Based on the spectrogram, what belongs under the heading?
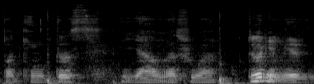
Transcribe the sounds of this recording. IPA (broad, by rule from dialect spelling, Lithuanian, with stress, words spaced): pɐkʲɪŋkˈtʊs ˈjɛʊnɐs ˈʃuɔ ˈtʊrʲɪm ˈɪr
